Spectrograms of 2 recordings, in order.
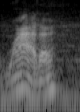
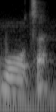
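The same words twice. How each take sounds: First: It is said in an American accent. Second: It is said in a British accent.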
